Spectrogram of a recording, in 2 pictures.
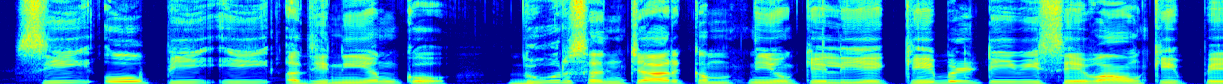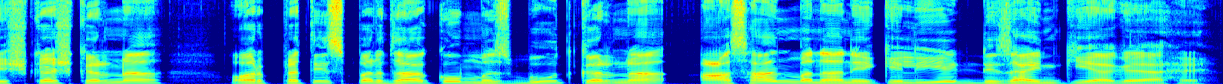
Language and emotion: Hindi, neutral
